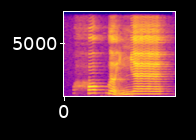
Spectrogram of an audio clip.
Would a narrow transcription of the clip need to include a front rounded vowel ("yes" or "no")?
no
